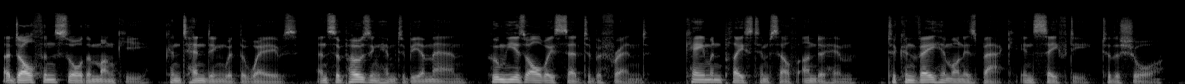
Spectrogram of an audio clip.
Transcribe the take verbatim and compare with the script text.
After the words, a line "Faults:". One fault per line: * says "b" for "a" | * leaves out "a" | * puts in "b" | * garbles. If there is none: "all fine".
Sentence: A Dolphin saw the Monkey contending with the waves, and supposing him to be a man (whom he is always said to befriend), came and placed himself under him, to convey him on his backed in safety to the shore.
A Dolphin saw the Monkey contending with the waves, and supposing him to be a man (whom he is always said to befriend), came and placed himself under him, to convey him on his back in safety to the shore.
Faults:
* says "back" for "backed"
